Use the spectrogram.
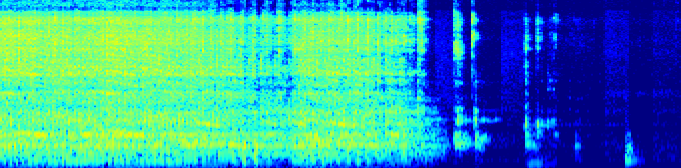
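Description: A sewing machine runs a continuous stitch along a kameez seam for about four seconds, a close, steady mechanical whirr, then stops and gives way to a few short clicks and handling noises.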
